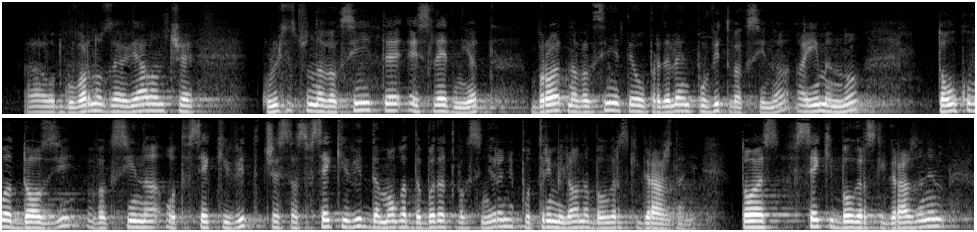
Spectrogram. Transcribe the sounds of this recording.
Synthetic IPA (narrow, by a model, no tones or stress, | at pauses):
od̪ɡovɔɾnozɐjɐvʲjavəmt͡ʃɛ | kolit͡ʃɛst̪vot̪onɐvɐksinit̪ɛʔɛslɛd̪nijət̪bɾɔjət̪nɐvɐksinit̪ɛɛopɾɛd̪ɛlɛnpovit̪vɐksinəɐimɛnːo | t̪ɔlˠkʊvɐd̪ɔzivɐksinəʔot̪fsɛkivit̪t͡ʃɛsɐsfsɛkivid̪d̪ɐmɔɡəd̪̚d̪ɐbɤd̪ət̪vɐksiniɾənipot̪ɾimilʲiɔnəbɤlˠɡəɾskʲiɡɾaʒd̪əni | t̪ɔɛsfsɛkibɤlˠɡəɾskʲiɡɾaʒd̪ənin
